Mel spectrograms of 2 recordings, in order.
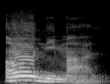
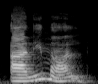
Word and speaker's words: animal: antes de vogal vai perder a característica mais nazalada. Ficam ficam pronúncias orais apenas, certo? E vamos ver os exemplos. Olha aqui, ó. Aqui, por exemplo, animal. Tá bem claro que não fica animal, não é animal, é animal.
